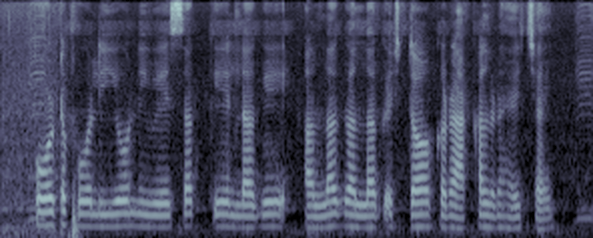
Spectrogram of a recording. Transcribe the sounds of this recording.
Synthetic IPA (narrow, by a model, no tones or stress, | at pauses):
poɾʈpʰolijoniʋesəkːeləɡeələɡələɡsʈɔkɾakʰəlɾəɦɛt͡ʃʰɛ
